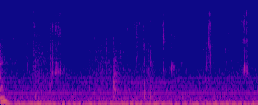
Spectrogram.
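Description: A person chewing fresh blueberries, with soft, irregular mouth clicks. A steady low hum runs underneath.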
